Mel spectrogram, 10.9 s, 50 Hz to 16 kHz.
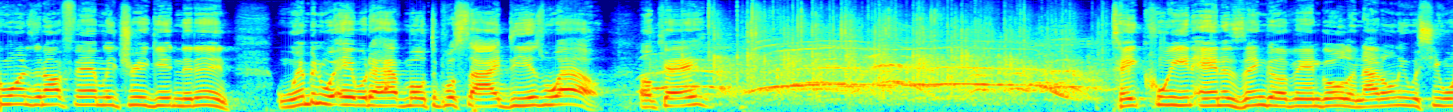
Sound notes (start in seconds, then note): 4.8 cheering and applause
